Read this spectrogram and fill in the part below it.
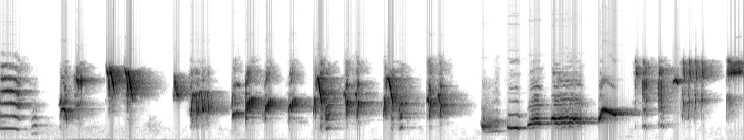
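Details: Active singing by a chestnut-capped thrush in a songbird training recording: quick jumbled chirps and twitters, then lower, fuller whistled slurs near the end, with a faint low hum early on.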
